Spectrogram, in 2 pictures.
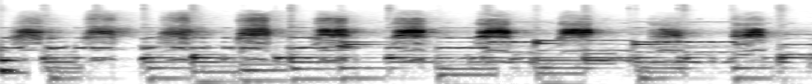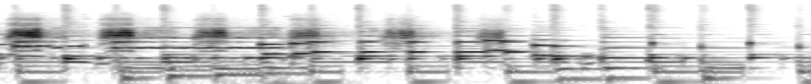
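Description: Duck quacking, repeated over and over, about two quacks a second, over light background music with a melody; the quacks stop near the end.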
